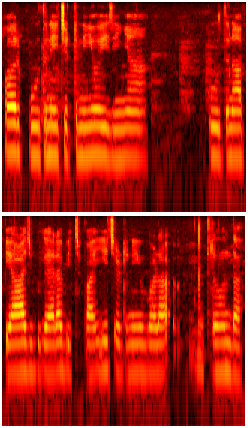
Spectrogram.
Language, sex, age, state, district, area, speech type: Dogri, female, 18-30, Jammu and Kashmir, Reasi, rural, spontaneous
